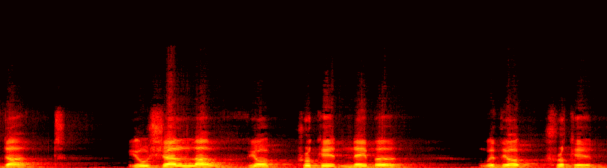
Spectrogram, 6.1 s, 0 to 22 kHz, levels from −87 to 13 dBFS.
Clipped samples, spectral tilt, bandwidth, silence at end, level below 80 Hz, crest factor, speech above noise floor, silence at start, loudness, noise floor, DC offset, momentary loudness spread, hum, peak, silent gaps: under 0.1%; -6.5 dB/octave; 8.2 kHz; 0 s; -68 dBFS; 18 dB; 39 dB; 0 s; -18 LUFS; -57 dBFS; under 0.1%; 14 LU; none; 0 dBFS; none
